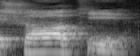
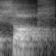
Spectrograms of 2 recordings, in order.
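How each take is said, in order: First: The word is said very slowly. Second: The word is said at normal speed.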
